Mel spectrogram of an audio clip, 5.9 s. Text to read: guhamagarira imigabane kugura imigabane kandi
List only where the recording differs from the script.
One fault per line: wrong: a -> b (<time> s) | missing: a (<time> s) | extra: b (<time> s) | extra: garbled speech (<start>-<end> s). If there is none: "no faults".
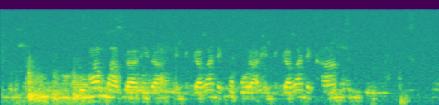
no faults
